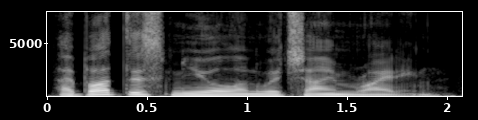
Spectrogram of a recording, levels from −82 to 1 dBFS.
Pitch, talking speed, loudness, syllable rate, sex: 120 Hz, 260 wpm, -17 LUFS, 5.3 syllables/s, male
